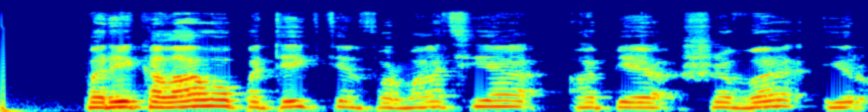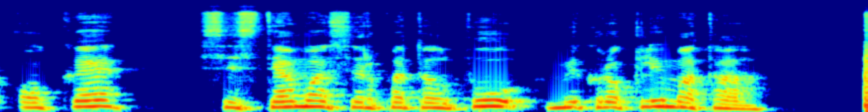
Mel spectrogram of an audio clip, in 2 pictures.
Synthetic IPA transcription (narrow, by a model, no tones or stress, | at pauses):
pɐɾʲɛɪkɐlˠɑːʋoːpɐt̪ʲɛɪkt̪ʲɪɪnfɔɾmɑːt̪sʲɪjæ | aːpʲiɛʃɐʋɐɪɾoːkɛ | sʲɪsʲt̪ʲɛmoːsɪɾpɐt̪ɐlˠpuːmʲɪkɾɔklʲɪmɐt̪ɑː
